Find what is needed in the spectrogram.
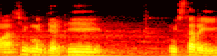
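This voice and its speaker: A man speaking quietly. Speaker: ghost-hunting explorer vlogger. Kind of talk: on-location exploration vlog. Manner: quiet, low voice.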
